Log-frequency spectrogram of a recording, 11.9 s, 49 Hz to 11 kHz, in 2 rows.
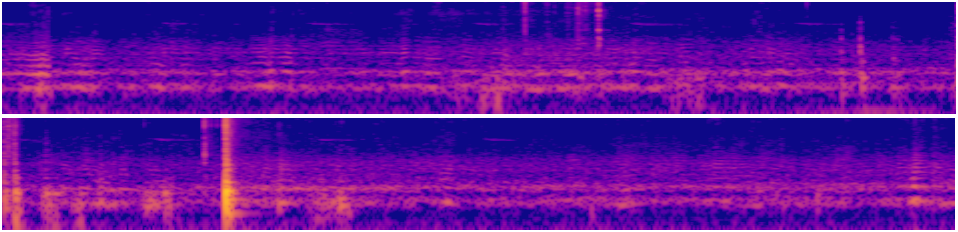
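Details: Honey bees of a colony requeened in June 2020 give a steady, low droning hum with layered harmonic tones, unbroken throughout, while a few sharp knocks and clicks punctuate it, one louder snap near the middle.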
